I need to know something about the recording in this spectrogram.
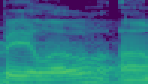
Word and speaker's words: Bailo: my name is bailo with fm3 research where we're getting a little chuckle of my name's pronunciation because it's either halo or jlo is what it rhymes with whatever is your preference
